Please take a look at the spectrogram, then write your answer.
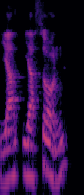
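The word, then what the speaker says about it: Yason (Ιάσων): And he takes on the Greek name Jason, although they would pronounce it Yason. I think Jason today in modern Greek is Yasonos or something like that.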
